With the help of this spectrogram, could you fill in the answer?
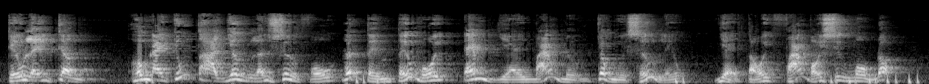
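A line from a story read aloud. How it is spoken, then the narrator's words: Loud speech. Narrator (Vietnamese): sứ giả Hải Âu lớn tiếng nói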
